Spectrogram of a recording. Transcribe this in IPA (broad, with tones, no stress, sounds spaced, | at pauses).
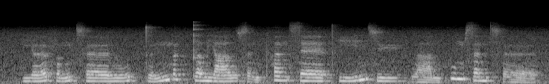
j œː˨˥ f ɐ˨˥ ŋ t͡sʰ œː˨ l uː˨˥ t̚ t̪ ɵ˨˥ n n̪ ɐ˥ k̚ t̪ ɐ˧ w j aː˨˧ w s ɐ˨˩ ŋ pʰ ɐ˧ n s ɛː˨ t̪ʰ iː˨˥ n s yː˨ kʷ aː˨˩ n kʷ ɐ˥ m s ɐ˧ n t͡sʰ œː˨˩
